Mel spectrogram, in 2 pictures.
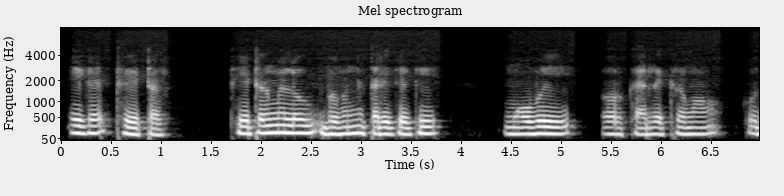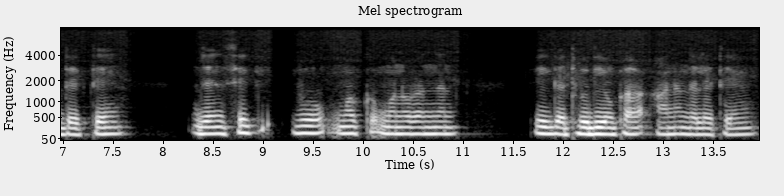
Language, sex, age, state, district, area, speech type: Hindi, male, 18-30, Rajasthan, Jodhpur, rural, spontaneous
